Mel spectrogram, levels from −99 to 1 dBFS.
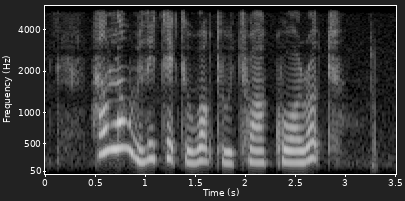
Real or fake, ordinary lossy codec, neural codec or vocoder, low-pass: real; none; none; 5.4 kHz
